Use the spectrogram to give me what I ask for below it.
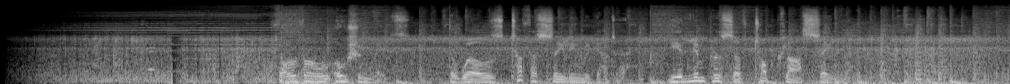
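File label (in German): English UK Werbung Dynamisch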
